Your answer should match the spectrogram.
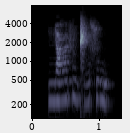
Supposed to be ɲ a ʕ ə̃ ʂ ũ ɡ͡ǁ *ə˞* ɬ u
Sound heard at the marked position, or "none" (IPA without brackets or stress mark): ə˞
